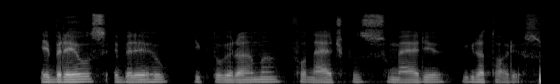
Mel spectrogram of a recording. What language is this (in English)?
Portuguese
